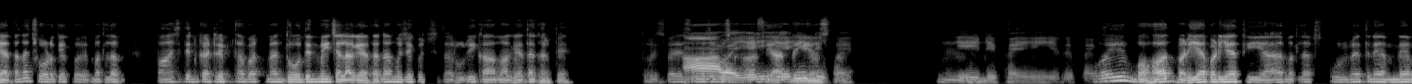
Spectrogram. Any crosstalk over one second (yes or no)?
yes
